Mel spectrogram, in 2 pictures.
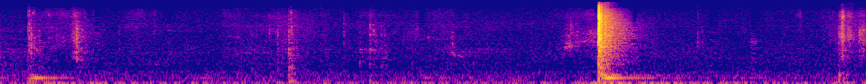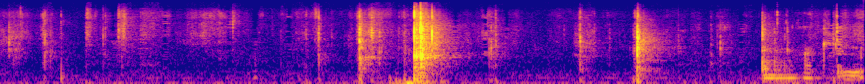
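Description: Tarot cards being shuffled and handled, with scattered riffles and slaps at irregular intervals and a louder flurry near the end, under quiet background.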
